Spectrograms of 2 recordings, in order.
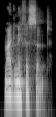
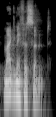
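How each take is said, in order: The two takes are said the same way.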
